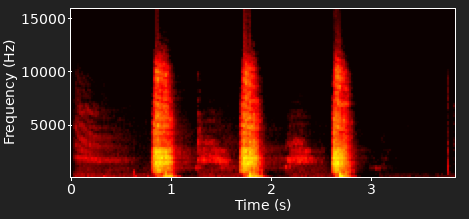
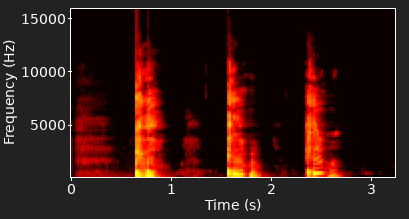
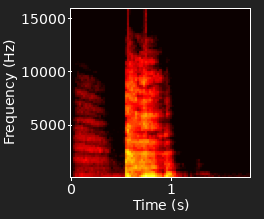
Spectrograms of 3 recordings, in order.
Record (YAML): exhalation_length: 3.8 s
exhalation_amplitude: 32768
exhalation_signal_mean_std_ratio: 0.31
three_cough_length: 3.2 s
three_cough_amplitude: 32768
three_cough_signal_mean_std_ratio: 0.35
cough_length: 1.8 s
cough_amplitude: 32721
cough_signal_mean_std_ratio: 0.38
survey_phase: beta (2021-08-13 to 2022-03-07)
age: 45-64
gender: Female
wearing_mask: 'No'
symptom_none: true
smoker_status: Never smoked
respiratory_condition_asthma: false
respiratory_condition_other: false
recruitment_source: REACT
submission_delay: 2 days
covid_test_result: Negative
covid_test_method: RT-qPCR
